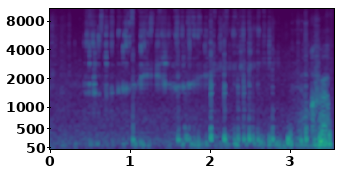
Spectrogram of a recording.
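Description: Old, gunky engine oil from a Mk2 Toyota Supra sump draining and dripping, a close series of irregular wet drips and splashes that grow louder and busier toward the end, with no talking.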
